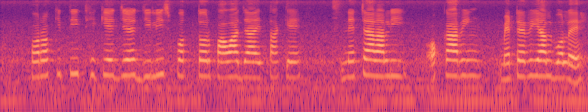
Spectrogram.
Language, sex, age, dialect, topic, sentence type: Bengali, female, 25-30, Jharkhandi, agriculture, statement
